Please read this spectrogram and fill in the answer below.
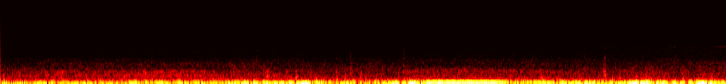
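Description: Car engine idling, heard from inside the cabin: a steady low rumble that grows louder about seven seconds in as the car begins to creep forward.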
